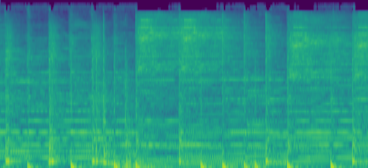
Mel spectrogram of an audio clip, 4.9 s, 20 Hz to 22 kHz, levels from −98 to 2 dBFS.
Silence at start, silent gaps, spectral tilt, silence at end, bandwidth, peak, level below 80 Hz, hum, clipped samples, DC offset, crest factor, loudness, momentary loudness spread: 0 s; none; -3.5 dB/octave; 0 s; 19 kHz; 0 dBFS; -24 dBFS; none; under 0.1%; under 0.1%; 18 dB; -18 LUFS; 5 LU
